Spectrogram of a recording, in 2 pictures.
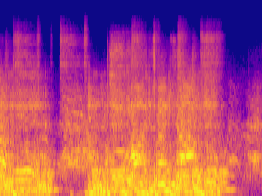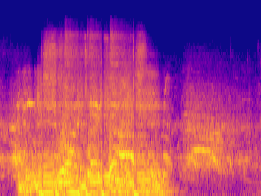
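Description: Thrash metal band playing live: distorted electric guitars, bass and drums with vocals, loud and dense. The music stops short about a second in and again for about a second near the middle, and drops away near the end.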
